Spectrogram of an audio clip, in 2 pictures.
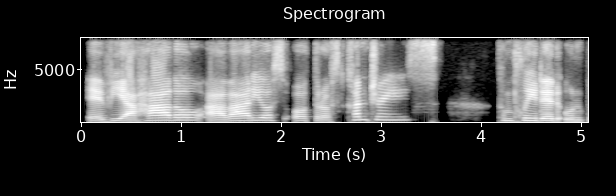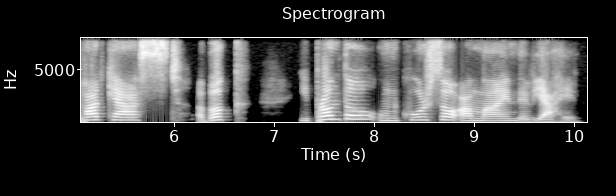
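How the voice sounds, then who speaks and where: Slow, measured woman teaching. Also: medium pitch, animated, no echo. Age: 30s. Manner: slow, deliberate reading. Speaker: Spanish teacher and podcast host. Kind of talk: scripted bilingual story narration for learners.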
